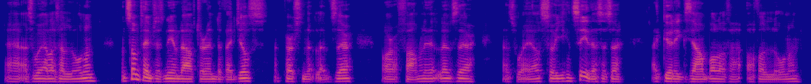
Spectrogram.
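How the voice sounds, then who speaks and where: A man in his fifties with a County Antrim, Northern Irish accent, explaining things informally in a measured way, often pausing mid-sentence. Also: low voice, flat delivery, gravelly, darkish tone. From Ballycarry, County Antrim, Northern Ireland. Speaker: presenter explaining local language and place names. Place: small book-lined study, indoors.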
